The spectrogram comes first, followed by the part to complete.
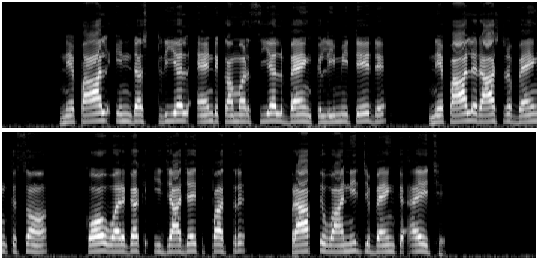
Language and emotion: Maithili, neutral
